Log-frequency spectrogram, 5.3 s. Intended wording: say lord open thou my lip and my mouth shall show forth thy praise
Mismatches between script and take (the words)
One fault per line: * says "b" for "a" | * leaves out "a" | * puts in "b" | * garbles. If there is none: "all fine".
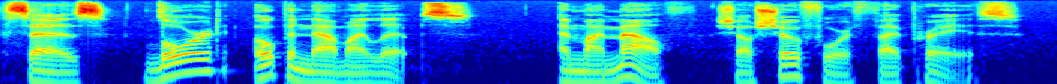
* says "says" for "say"
* says "lips" for "lip"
